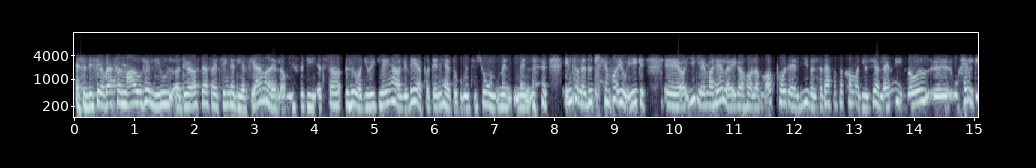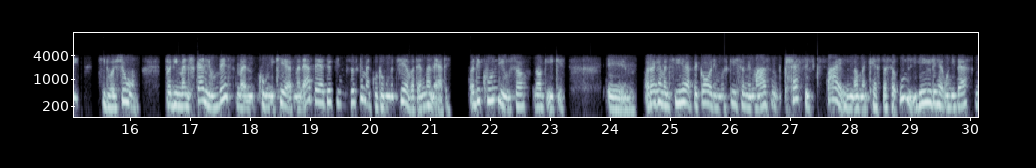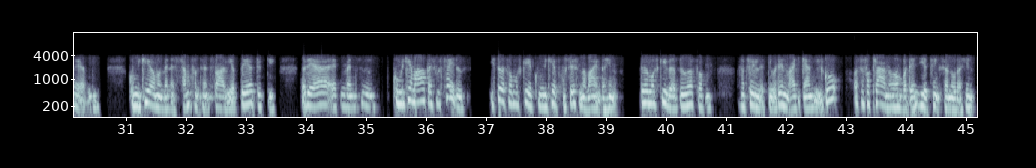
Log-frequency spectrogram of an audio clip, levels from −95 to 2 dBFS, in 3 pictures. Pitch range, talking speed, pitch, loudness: 195-265 Hz, 250 wpm, 220 Hz, -19 LUFS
